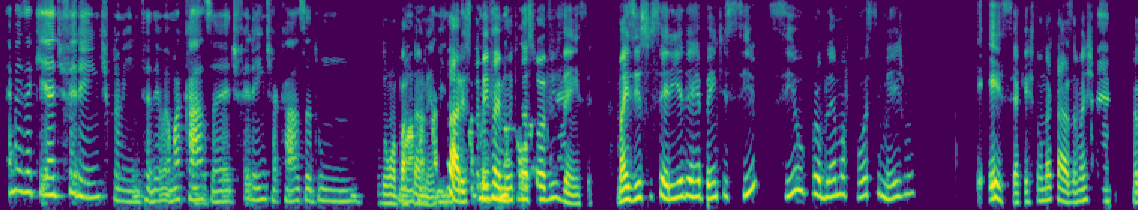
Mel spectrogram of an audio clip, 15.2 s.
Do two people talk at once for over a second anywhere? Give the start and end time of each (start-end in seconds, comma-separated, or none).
5.3-7.1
